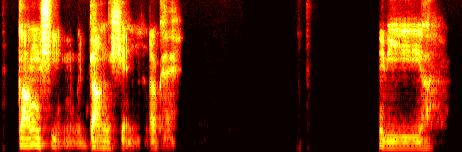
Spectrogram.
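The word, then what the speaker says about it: Gengxin: work exactly here but i like um gangshin uh as a name perhaps i think that's how you pronounce it g e n g x i n g-e-n-g seems weird gangshin with gangshin okay maybe for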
